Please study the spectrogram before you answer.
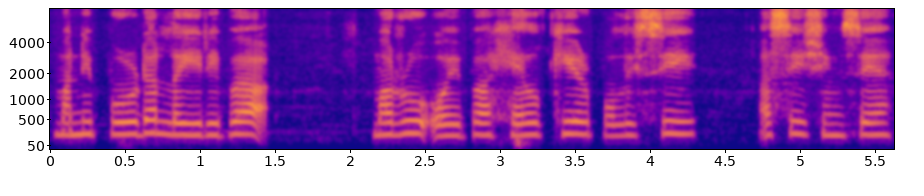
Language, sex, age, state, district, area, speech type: Manipuri, female, 30-45, Manipur, Senapati, urban, spontaneous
